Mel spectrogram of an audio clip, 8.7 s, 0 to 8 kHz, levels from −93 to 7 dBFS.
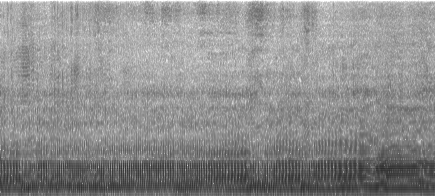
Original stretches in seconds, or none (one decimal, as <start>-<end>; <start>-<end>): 0.0-6.9; 7.7-8.7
